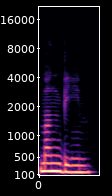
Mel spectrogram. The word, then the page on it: mung bean: American English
